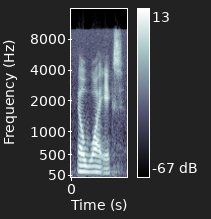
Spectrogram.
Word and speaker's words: LyX: is another form of writing like this yeah lyx yep um pronounced Li but L YX and it's capital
